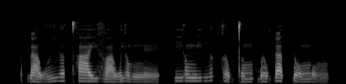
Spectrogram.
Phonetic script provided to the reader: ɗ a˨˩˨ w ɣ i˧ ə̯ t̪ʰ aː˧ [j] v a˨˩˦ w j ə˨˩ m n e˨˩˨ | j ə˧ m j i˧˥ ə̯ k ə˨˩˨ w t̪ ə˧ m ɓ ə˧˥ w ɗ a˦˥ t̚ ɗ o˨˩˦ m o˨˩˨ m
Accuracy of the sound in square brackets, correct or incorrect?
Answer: correct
